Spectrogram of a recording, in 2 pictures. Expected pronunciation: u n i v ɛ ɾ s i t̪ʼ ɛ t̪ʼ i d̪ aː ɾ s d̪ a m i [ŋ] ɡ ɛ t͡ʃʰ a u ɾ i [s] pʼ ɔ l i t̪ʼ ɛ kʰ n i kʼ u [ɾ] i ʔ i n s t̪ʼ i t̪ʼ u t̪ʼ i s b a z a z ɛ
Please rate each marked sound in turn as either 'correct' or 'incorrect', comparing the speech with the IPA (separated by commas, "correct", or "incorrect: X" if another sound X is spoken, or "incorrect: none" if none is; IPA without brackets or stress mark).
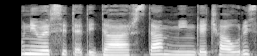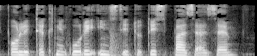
correct, correct, correct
